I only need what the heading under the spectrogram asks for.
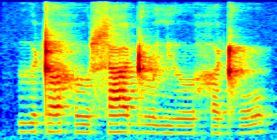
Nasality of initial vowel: oral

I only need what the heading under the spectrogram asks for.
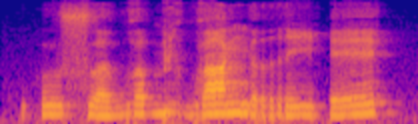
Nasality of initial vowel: oral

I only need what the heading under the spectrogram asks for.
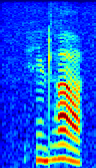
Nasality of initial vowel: nasal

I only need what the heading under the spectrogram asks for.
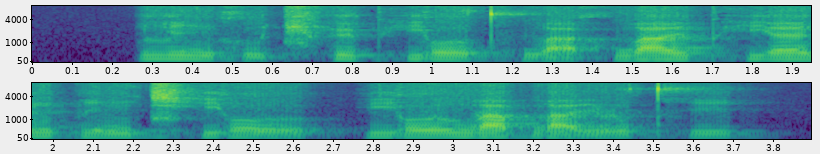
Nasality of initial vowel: oral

